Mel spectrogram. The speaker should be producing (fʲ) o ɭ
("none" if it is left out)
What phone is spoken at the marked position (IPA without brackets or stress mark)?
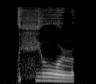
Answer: fʲ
